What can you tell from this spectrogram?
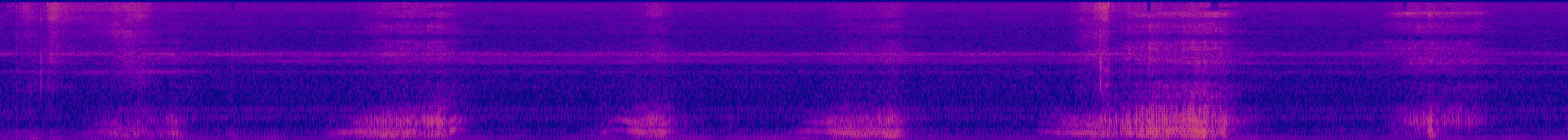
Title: Ruby Snoring #puppy #cutepuppy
